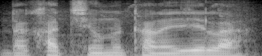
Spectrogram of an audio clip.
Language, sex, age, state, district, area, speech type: Bodo, male, 18-30, Assam, Baksa, rural, spontaneous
